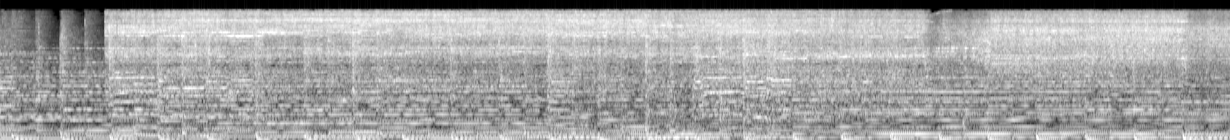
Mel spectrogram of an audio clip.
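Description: Angle grinder with a cutting disc cutting through square steel profile tube, a steady grinding hiss that starts about a second in and stops about three-quarters of the way through, under background music with a steady beat.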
